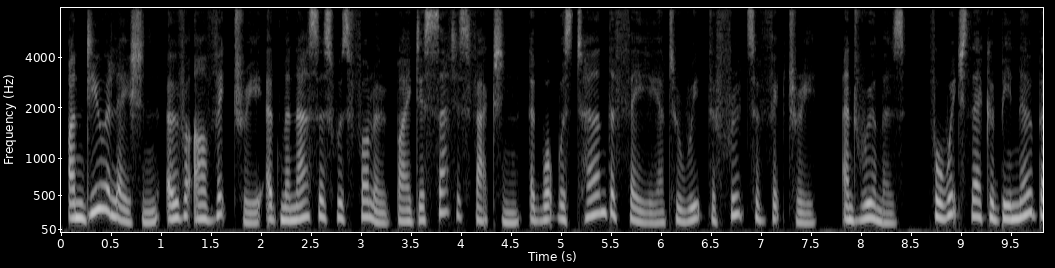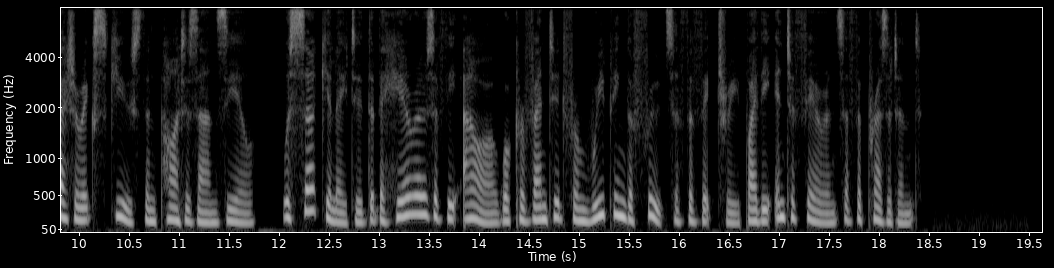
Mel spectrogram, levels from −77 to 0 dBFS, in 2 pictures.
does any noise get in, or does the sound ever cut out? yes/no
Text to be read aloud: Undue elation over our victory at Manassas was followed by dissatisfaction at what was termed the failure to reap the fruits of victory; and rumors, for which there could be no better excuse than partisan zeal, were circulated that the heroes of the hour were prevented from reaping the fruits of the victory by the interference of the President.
no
